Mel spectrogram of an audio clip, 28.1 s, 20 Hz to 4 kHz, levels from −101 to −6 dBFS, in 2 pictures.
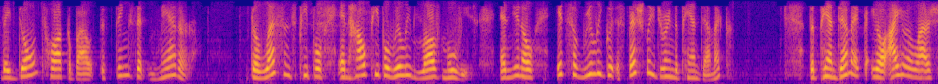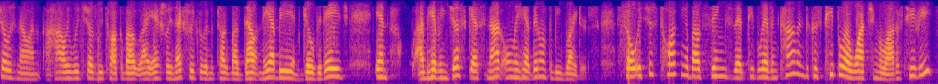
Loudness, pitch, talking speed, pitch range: -26 LUFS, 210 Hz, 195 wpm, 190-240 Hz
